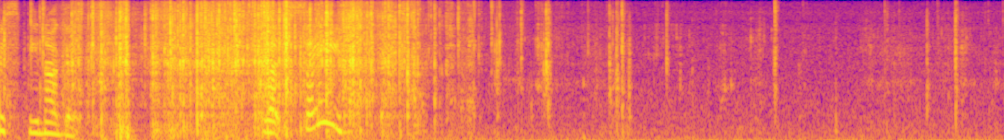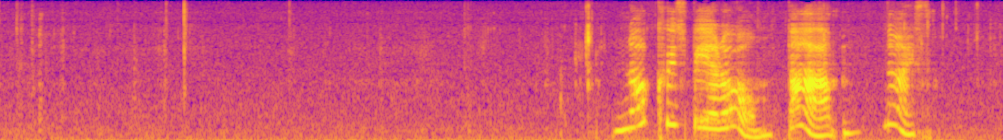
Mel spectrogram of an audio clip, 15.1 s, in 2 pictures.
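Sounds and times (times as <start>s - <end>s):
low steady hum: 0.0s - 15.0s
chewing crispy food: 0.3s - 9.1s, 9.7s - 12.1s, 14.5s - 15.0s.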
